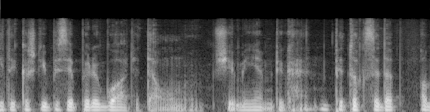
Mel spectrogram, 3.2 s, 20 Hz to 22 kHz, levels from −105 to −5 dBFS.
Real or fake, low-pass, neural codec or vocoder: fake; 10.8 kHz; codec, 24 kHz, 0.9 kbps, WavTokenizer, medium speech release version 1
